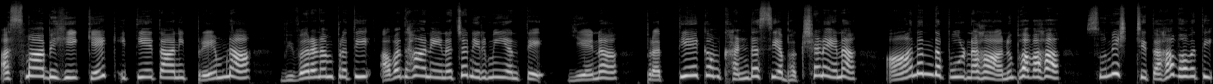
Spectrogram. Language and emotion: Sanskrit, happy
